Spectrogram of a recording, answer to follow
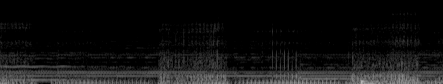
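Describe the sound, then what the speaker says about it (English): A pet cat purrs close up, a steady low rumbling in rhythmic breaths that continues throughout, with faint background hum and no speech. "My cat is being a little bit of a goober."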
